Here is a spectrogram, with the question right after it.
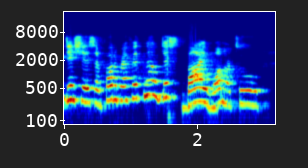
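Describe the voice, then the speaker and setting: A woman talks at a moderate pace with a Dutch accent. Her pitch varies in an ordinary way. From Netherlands. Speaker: food photographer and business coach. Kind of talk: podcast interview. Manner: halting, searching for words.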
